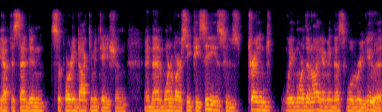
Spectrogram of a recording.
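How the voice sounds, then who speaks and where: At a moderate pace, a man talks in a fairly low, somewhat breathy voice with a monotone, flat intonation. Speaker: retired federal agent, investigations manager.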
